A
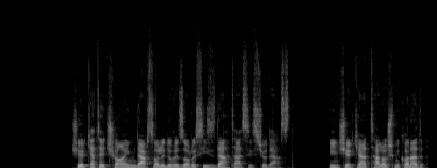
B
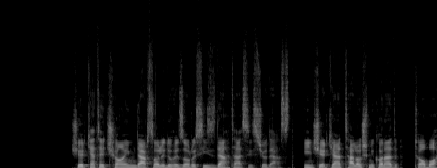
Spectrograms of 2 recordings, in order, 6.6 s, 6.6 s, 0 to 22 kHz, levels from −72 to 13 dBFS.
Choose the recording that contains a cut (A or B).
B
